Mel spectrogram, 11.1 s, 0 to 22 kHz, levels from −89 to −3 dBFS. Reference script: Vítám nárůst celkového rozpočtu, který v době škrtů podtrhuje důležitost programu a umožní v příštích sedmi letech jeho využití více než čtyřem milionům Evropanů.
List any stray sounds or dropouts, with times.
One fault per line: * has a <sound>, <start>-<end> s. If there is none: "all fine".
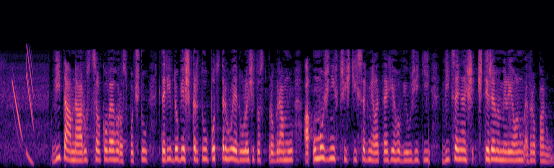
* has a chirp, 0.2-0.7 s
